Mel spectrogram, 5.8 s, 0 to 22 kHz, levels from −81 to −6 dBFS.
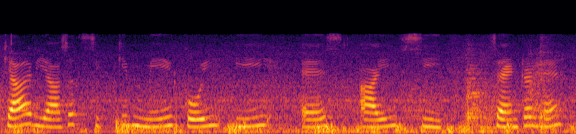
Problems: none marked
